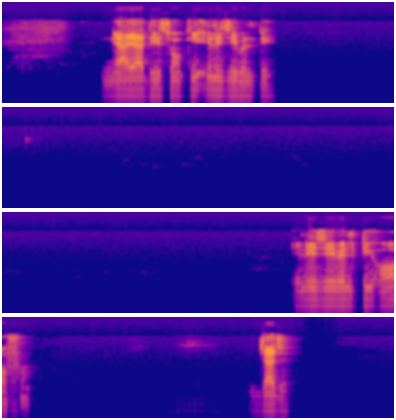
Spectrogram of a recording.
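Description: A man speaks calmly through a headset microphone, in short bursts.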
